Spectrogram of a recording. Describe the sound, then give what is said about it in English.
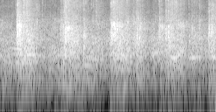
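A crowd applauds itself at the speaker's prompt in a steady, dense wash of clapping, with regular swells in loudness and no one speaking over it. “Clap for yourself, let's go.”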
